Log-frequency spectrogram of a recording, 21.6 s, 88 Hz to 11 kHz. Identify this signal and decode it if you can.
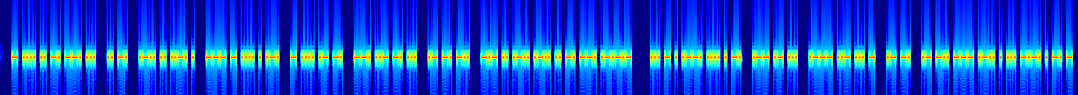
Morse code, heard as a keyed tone, about 34 wpm, 600 Hz. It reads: THINGS IN LIFE OTHER THAN GUNS AND KILLING. STEPHEN WAS JUST AN ADOLESCENT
